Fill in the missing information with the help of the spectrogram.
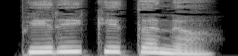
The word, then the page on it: ಪ್ರಾಕ್ತನ: Kannada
